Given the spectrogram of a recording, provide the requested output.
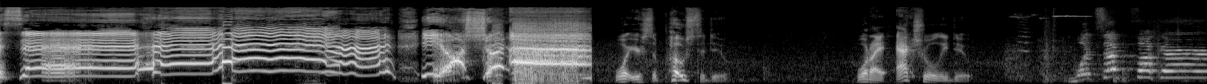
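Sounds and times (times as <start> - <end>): person yelling and screaming: 0.2 - 5.9.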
